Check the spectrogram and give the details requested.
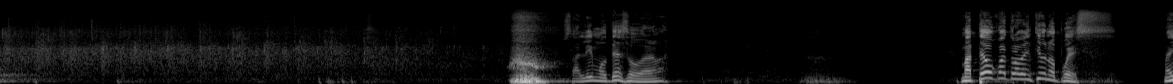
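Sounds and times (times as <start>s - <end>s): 
audience applause: 0.0s - 5.2s
speech: 5.7s - 6.8s, 9.6s - 11.7s.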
